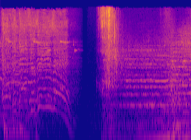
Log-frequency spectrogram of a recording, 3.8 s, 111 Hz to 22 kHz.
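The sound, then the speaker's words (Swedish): A sharp, crackly crunch bursts out after a brief silence, a bite into crispy McDonald's McCrispy fried chicken, set between stretches of tonal music with a falling, sliding pitch. “Upptäck det vackra ljudet av McCrispy & Company för endast 89 kronor. En riktigt krispig upplevelse.”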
